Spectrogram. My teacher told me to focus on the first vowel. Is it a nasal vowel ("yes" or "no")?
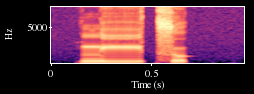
no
